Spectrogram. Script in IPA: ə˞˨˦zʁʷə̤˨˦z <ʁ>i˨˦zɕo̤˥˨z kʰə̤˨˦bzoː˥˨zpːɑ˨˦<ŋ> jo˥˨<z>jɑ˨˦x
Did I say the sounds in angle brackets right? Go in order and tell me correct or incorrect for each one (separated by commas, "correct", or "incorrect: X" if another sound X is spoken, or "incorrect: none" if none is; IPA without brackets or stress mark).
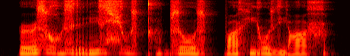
incorrect: r, incorrect: x, correct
